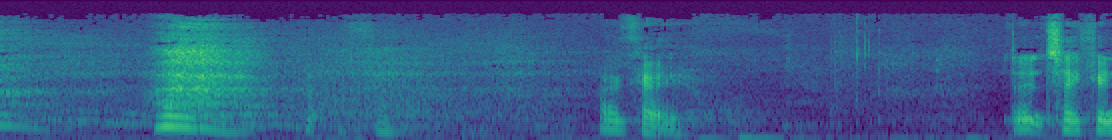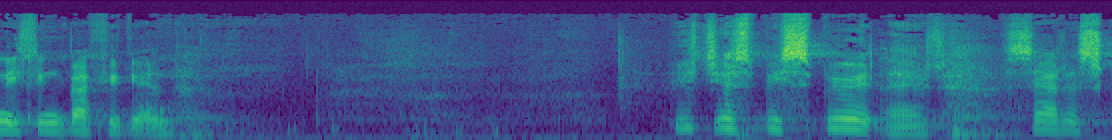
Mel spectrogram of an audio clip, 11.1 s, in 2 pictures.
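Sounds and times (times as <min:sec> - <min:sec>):
deep breath during a church service: 0:00.0 - 0:03.0, 0:07.1 - 0:08.6
soft breath sounds: 0:00.0 - 0:05.0, 0:06.4 - 0:08.9
speech: 0:03.1 - 0:03.6, 0:05.0 - 0:06.7, 0:08.9 - 0:11.1.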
